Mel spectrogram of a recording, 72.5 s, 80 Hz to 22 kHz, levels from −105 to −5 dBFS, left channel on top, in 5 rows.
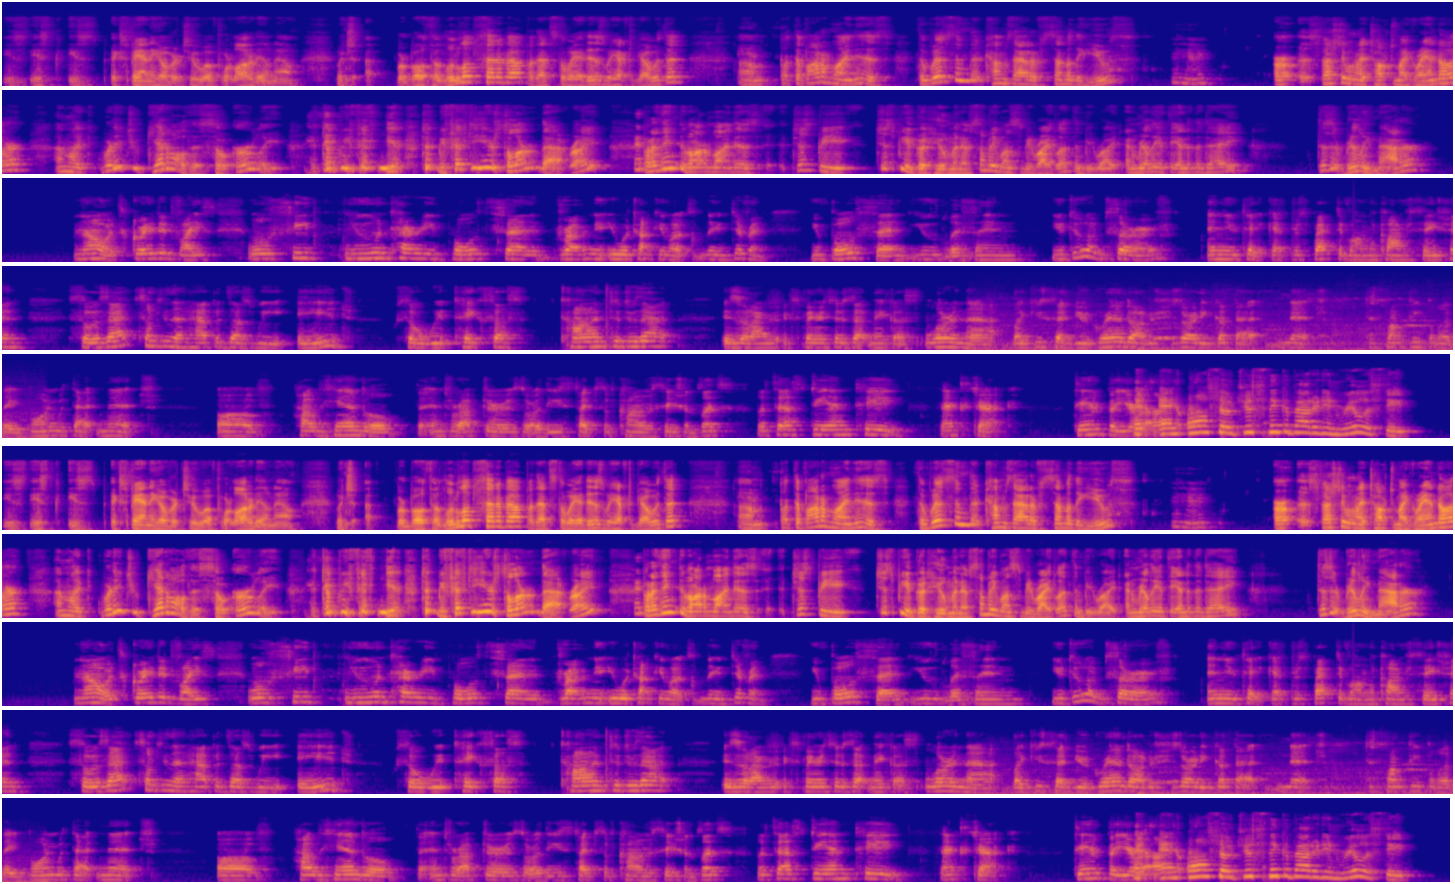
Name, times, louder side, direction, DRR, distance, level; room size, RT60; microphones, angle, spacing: voice 1, 0.0-8.9 9.2-11.3 12.7-22.1 22.4-23.0 23.2-26.9 27.7-28.7, right 5 dB, 65° right, 0.4 m, -36 dB
voice 2, 11.7-12.1 17.5-17.8 20.8-20.9 29.7-32.2 32.4-36.6 37.1-39.2 39.5-40.7 41.1-43.7 44.2-47.0 47.5-48.7 49.1-50.2 50.7-56.8 57.2-59.6 60.2-60.7 61.0-65.3 65.6-67.0 67.4-68.0 68.8-69.7, right 1 dB, 15° right, 1.1 m, -44 dB
sound 1, 53.2-58.5, left 1 dB, 45° left, 2.4 m, -59 dB
voice 3, 69.3-72.2, right 1 dB, 5° left, 0.5 m, -37 dB
7.3 x 3.9 x 5.3 m
head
